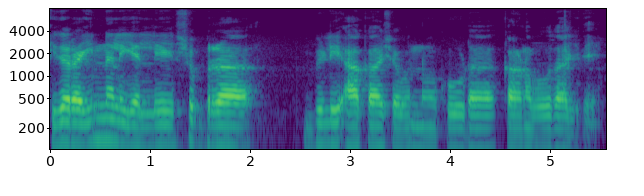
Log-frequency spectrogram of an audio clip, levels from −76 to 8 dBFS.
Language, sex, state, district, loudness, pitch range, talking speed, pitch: Kannada, male, Karnataka, Bangalore, -19 LUFS, 100-115 Hz, 75 wpm, 110 Hz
